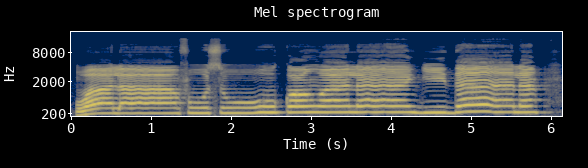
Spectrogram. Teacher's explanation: Wala panjang dua ketukan. Karena ada alif alif diawali dengan fathah atau alif sebelumnya fat fathah ya. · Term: mad asli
